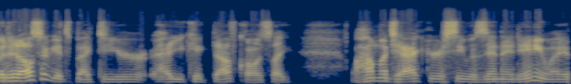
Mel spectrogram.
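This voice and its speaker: With an American accent, a man talks at a very fast pace in a medium pitch. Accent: Southern US, comes through heavy at times. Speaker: HR workforce strategy leader. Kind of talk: podcast interview. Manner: hesitant, filler-heavy.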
